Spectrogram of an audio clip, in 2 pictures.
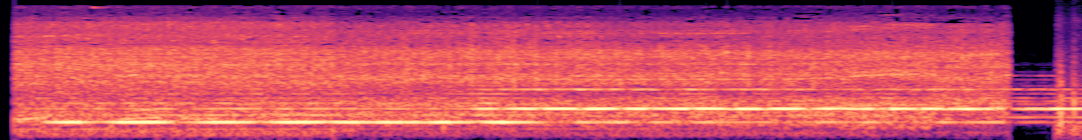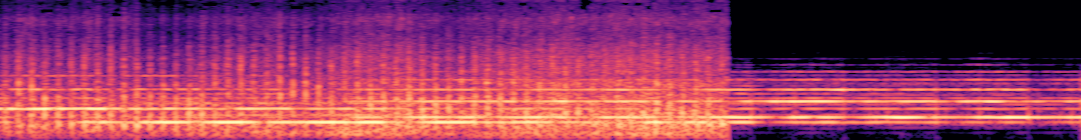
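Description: Background music of long held notes laid over sound from the footage: steady vehicle noise for the first five seconds, then the fast beating of a coaxial-rotor attack helicopter's blades. About nine seconds in the footage sound cuts off and the music goes on alone.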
